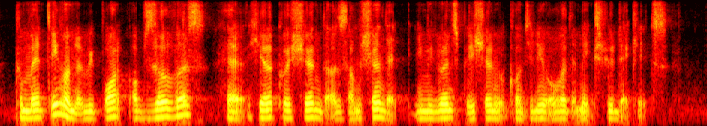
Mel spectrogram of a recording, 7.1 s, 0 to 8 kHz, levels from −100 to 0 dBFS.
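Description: From start to finish the speech carries Speex codec damage, and it's plainly audible: a hoarse, noisy grain. That sounds like the encoder starving the excitation of bits, which fits a low setting near 10 kbps.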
